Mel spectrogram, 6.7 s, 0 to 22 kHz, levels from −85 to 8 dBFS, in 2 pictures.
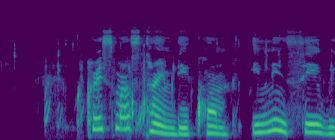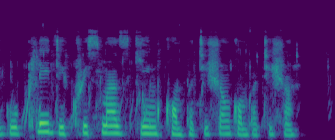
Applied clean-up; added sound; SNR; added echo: neural mask model Resemble Enhance denoiser.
